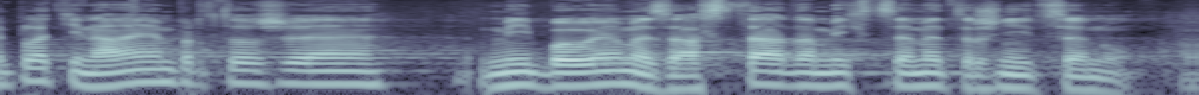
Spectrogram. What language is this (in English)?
Czech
